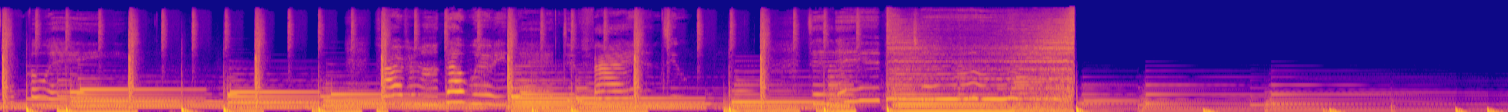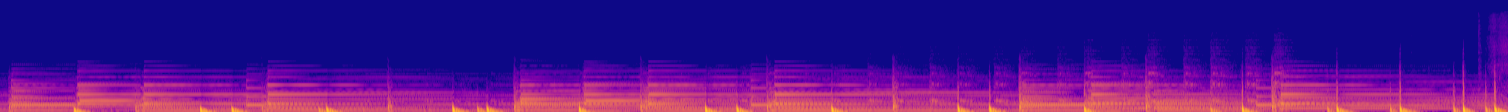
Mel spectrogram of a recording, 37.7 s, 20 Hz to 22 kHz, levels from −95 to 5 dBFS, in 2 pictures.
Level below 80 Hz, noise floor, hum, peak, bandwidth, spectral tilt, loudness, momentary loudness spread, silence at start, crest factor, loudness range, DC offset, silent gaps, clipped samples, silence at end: -28 dBFS; -44 dBFS; none; -2 dBFS; 16 kHz; -6 dB/octave; -20 LUFS; 19 LU; 0 s; 20 dB; 12 LU; under 0.1%; none; under 0.1%; 0 s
